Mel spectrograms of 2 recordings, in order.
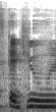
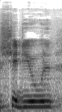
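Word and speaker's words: schedule: So guys, अक्सर आपकी pronunciation भी मैंने बहुत बार नोटिस किया स्टूडेंट्स करते हैं स्केड्यूल, शेड्यूल, तो शेड्यूल भी सही शब्द है और स्केड्यूल भी सही शब्द है। एक अमेरिकन एक्सेंट है और ब्रिटिश एक्सेंट है, सो बोथ आर करेक्ट।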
